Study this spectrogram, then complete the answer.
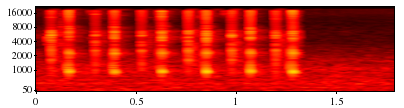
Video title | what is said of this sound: [ENG] New ESTEE LAUDER Double Wear Foundation 1W2 Sand Review | When you shake this, it has this rattling sound.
